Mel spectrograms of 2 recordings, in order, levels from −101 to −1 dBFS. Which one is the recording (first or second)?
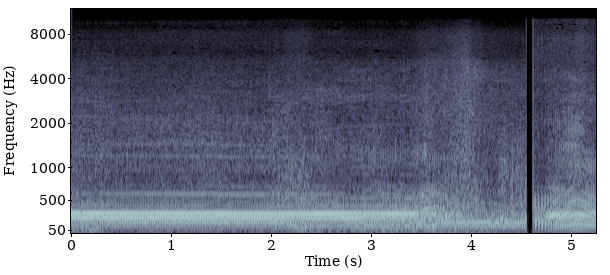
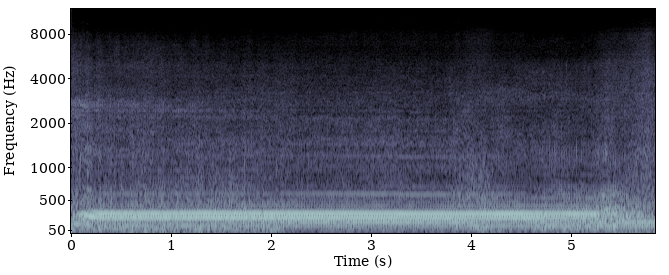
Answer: first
